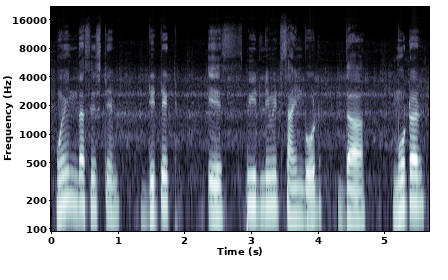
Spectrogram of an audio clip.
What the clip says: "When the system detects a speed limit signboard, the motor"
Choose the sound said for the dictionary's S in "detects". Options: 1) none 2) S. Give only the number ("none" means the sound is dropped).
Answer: 1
